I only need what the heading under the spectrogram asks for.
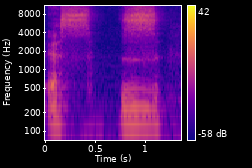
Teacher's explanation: motsvaras alltså av s och Z om man säger s z så känner man att det är samma ljud fast det ena är tonat och det andra inte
